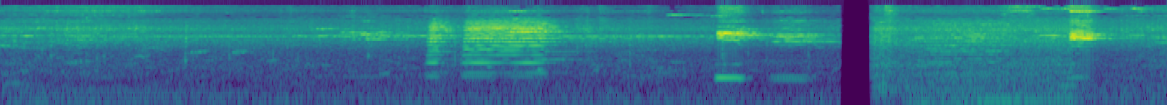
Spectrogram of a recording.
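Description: Vehicle horns honking in jammed road traffic: one long honk about three seconds in, two short ones a little before six seconds, and another near the end, over steady street noise.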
